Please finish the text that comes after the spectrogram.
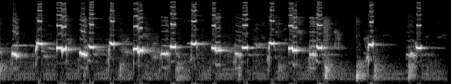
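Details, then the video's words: Yellow-vented bulbul singing the rapid 'ropel' fighter song, said to draw other bulbuls in; a steady string of about fourteen bright, slurred two-tone whistles, roughly two per second, trailing off into lower, looser notes. "BURUNG TRUCUKAN ROPEL GACOR FIGHTER INI COCOK UNTUK MEMANCING TRUCUKAN LAIN"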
